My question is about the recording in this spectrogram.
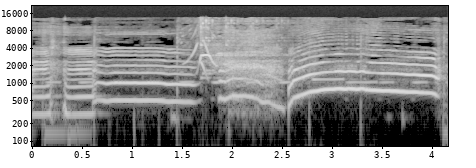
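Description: A boy wailing in long, drawn-out cries. His voice jumps sharply upward and breaks near the middle, then he holds one long cry.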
